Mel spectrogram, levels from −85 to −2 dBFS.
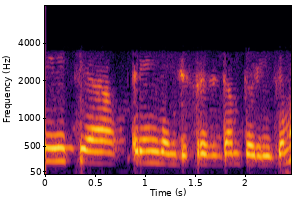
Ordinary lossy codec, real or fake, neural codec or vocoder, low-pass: AAC, 16 kbps; real; none; 7.2 kHz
